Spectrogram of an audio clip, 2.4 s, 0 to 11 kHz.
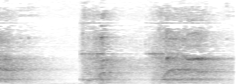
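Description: Electric RC truck (Arrma Senton 4x4) given three short bursts of throttle, its motor and tyres scrabbling against steel ramp plates as it tries to climb onto the lift.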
